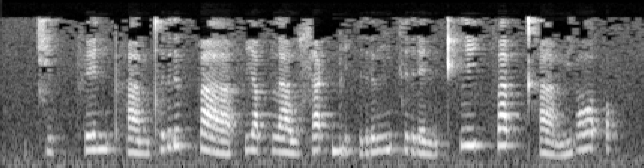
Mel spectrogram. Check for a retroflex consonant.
absent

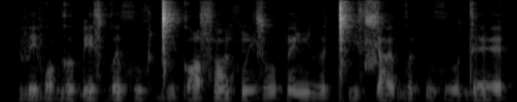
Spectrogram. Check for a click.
present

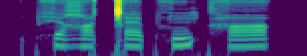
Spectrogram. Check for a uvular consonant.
present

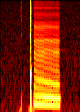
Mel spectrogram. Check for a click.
present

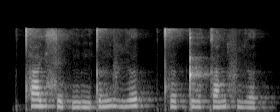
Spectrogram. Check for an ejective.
absent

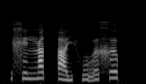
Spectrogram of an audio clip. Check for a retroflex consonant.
absent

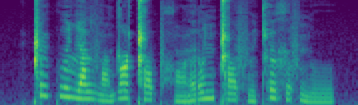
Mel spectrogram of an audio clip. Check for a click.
present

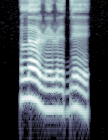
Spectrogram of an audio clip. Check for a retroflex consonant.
present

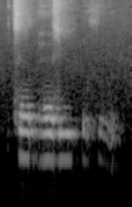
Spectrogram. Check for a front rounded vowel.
present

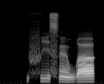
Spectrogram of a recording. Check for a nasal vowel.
present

